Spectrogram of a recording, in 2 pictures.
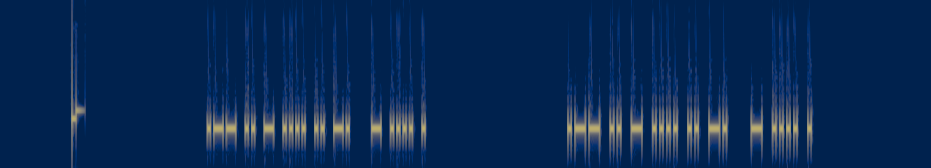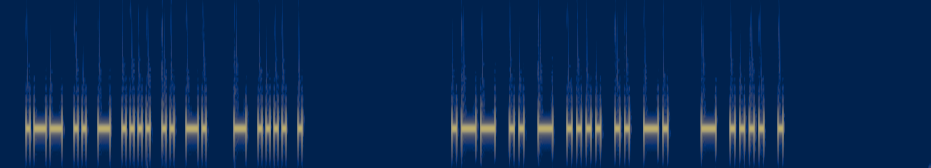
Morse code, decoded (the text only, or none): WITHIN THE WITHIN THE WITHIN THE WITHIN THE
